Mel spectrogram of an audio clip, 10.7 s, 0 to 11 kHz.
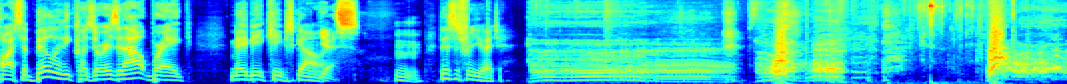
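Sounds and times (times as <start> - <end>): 
speech: 0.0 - 8.9
dog barking: 7.7 - 8.0, 9.8 - 10.6.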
